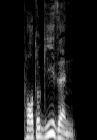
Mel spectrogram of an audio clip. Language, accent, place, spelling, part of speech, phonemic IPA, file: German, Germany, Berlin, Portugiesin, noun, /pɔʁtuˈɡiːzɪn/, De-Portugiesin.ogg
- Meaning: Portuguese woman, female person from Portugal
